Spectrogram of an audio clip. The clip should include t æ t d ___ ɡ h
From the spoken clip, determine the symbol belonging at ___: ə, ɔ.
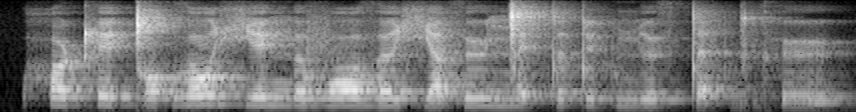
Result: ə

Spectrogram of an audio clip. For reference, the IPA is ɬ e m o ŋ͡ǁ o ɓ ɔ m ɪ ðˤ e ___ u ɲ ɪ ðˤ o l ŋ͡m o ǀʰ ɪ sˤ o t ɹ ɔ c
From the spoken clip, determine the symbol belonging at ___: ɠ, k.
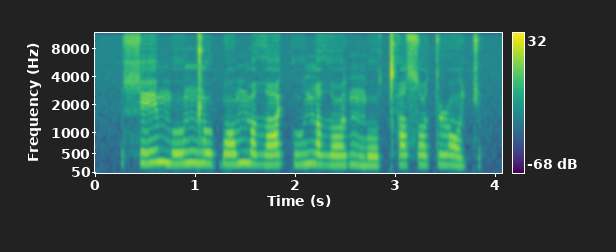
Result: k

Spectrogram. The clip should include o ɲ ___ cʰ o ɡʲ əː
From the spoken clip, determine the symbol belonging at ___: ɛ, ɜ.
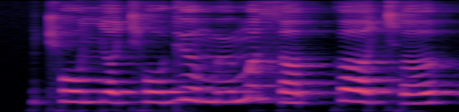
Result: ɜ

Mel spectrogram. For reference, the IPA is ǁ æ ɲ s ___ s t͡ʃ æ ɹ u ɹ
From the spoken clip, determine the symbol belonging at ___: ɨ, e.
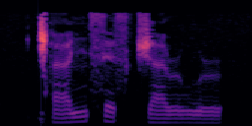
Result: e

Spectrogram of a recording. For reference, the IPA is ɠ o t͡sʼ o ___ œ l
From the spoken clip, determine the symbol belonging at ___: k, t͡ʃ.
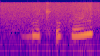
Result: k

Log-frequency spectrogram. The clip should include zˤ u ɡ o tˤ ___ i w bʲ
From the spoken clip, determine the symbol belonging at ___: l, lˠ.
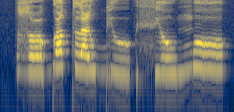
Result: l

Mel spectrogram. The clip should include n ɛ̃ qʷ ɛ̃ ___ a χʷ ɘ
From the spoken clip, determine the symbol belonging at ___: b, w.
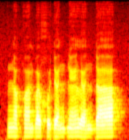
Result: b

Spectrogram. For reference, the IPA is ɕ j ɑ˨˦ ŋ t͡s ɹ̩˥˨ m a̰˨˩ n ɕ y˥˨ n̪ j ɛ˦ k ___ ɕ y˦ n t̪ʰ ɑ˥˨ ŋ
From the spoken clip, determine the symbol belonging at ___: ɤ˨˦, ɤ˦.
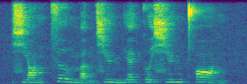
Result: ɤ˦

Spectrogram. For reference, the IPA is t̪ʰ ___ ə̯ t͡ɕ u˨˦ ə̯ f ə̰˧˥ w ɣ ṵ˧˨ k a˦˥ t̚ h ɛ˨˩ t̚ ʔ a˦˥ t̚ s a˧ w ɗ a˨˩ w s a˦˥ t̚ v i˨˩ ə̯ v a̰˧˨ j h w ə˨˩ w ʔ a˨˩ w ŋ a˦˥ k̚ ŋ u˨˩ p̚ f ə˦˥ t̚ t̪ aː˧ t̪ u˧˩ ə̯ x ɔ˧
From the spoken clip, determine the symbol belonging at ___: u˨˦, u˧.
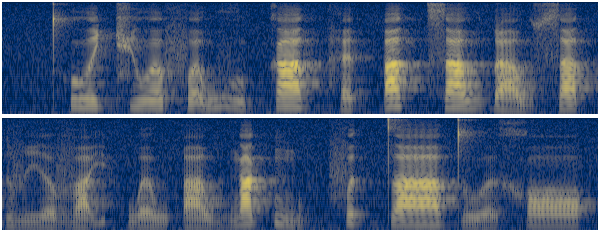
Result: u˧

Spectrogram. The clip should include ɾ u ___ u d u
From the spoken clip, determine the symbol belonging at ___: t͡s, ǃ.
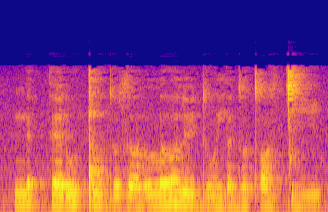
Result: ǃ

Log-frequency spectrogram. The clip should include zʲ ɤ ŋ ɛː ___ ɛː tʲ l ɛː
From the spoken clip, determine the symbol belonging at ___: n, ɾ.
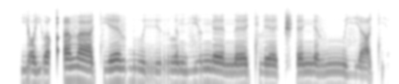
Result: n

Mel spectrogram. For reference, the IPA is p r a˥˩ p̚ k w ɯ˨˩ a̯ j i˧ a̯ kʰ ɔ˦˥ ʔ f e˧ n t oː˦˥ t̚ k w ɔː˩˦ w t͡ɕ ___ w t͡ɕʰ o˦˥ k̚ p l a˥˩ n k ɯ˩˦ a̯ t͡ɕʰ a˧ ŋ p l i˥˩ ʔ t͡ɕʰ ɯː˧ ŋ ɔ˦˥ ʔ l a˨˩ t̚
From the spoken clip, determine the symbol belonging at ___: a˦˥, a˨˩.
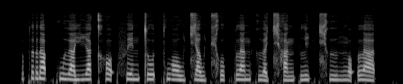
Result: a˨˩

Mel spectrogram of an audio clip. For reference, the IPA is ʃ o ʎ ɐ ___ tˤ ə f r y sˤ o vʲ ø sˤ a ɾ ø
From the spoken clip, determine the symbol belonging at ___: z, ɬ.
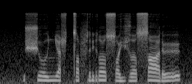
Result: ɬ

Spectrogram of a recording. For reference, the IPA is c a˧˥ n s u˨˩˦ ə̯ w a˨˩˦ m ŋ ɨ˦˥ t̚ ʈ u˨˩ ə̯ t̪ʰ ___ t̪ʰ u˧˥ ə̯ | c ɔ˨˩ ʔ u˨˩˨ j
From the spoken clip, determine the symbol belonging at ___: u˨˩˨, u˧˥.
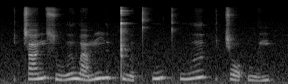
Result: u˧˥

